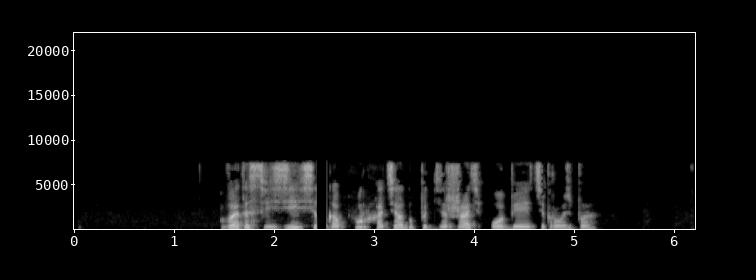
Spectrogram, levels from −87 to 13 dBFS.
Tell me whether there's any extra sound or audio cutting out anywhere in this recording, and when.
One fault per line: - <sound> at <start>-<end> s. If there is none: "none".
- dropout at 2.4-2.5 s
